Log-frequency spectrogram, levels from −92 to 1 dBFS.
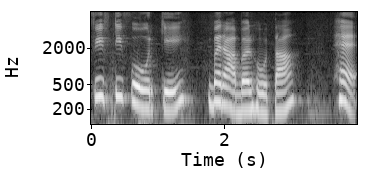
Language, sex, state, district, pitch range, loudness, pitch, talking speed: Hindi, female, Chandigarh, Chandigarh, 190-285 Hz, -14 LUFS, 245 Hz, 90 wpm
